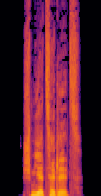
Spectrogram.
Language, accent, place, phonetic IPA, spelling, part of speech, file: German, Germany, Berlin, [ˈʃmiːɐ̯ˌt͡sɛtl̩s], Schmierzettels, noun, De-Schmierzettels.ogg
- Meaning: genitive singular of Schmierzettel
